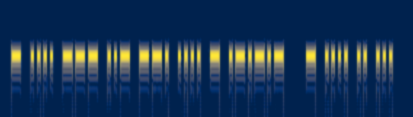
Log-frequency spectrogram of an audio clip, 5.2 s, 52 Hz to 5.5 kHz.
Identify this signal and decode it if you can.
Morse code, heard as a keyed tone, about 30 wpm, 600 Hz. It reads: THOUGHT. THIS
